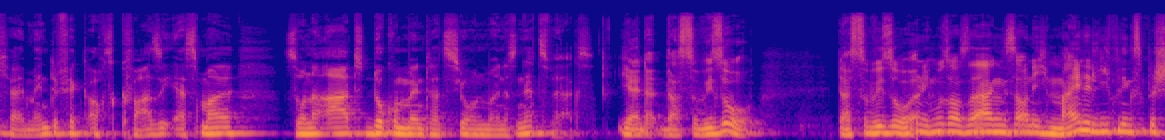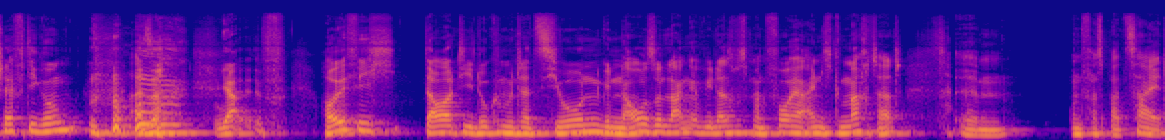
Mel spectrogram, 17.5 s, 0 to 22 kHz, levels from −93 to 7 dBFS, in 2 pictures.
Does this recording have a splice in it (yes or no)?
yes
